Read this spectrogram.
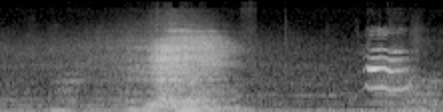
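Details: Short, clear meow from a cat walking around near a person, rising then falling, heard after a broad rushing noise swell; low background hum throughout.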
